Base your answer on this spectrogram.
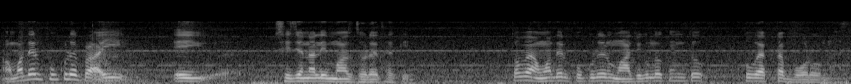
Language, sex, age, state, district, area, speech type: Bengali, male, 30-45, West Bengal, Howrah, urban, spontaneous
